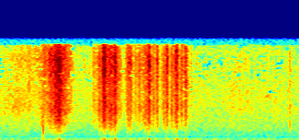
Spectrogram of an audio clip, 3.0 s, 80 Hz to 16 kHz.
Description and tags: small bird 3
attempt to make the sound of a small bird cleaning itself on a branch, short burst
little, rustle, washing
